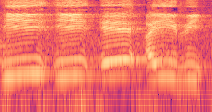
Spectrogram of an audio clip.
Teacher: तो ई, ए, आई, री, इनका यदि हम उच्चारण करेंगे तो हम खुद प्रैक्टिकली महसूस कर सकते हैं कि जो जीवा का आगे वाला भाग है वो क्रियाशील हो रहा है। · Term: अग्र स्वर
